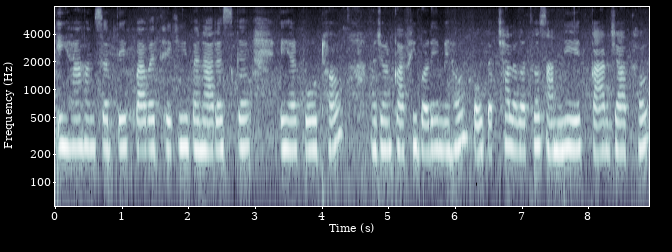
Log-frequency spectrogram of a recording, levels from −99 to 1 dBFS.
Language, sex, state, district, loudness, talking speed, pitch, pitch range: Bhojpuri, female, Uttar Pradesh, Ghazipur, -12 LUFS, 180 wpm, 230 Hz, 225-245 Hz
